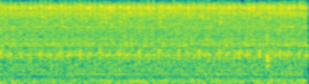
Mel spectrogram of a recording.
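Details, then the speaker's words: Ford Focus with a head gasket leak, days after Steel Seal, warm after a four-mile run with next to no cooling-system pressure: steady, even idle with a smooth low hum and no misses, knocks or ticks; normal idle. "But no, normally if the head gaskets, it put a lot of pressure in there and it'll blow all the water out or it seriously overflow. But with a four mile run, there's next to nothing in the way of pressure."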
